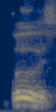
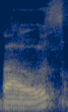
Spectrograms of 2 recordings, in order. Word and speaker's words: Boos: guest today mr william booze now william the first question before right off the bat how do i say your last name oh great question so it's pronounced bows like the speakers bows because i want to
